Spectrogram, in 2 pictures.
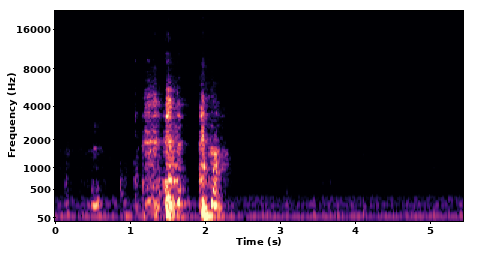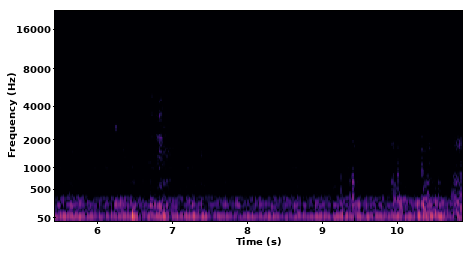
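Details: Light cough after a ~10-minute super fast run in light rain: two or three short coughs in quick succession, then quiet breathing and faint room noise.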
